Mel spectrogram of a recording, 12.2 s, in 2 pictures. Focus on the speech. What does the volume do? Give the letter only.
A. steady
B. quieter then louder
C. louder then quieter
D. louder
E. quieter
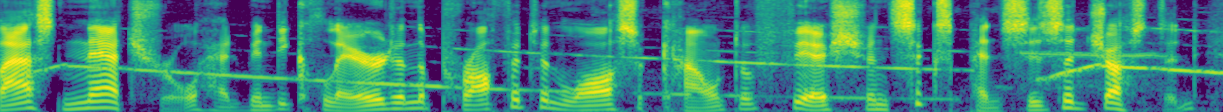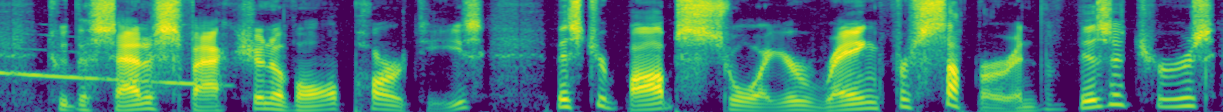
A.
